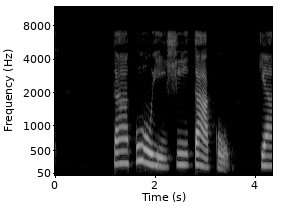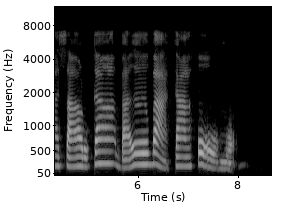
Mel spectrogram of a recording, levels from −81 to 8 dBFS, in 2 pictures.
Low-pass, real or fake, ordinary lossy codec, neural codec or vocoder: 7.2 kHz; fake; AAC, 64 kbps; codec, 16 kHz, 16 kbps, FunCodec, trained on LibriTTS, 50 frames a second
